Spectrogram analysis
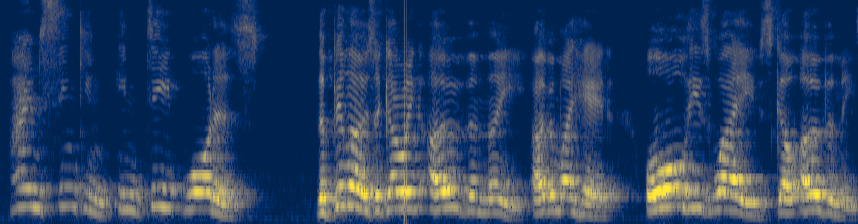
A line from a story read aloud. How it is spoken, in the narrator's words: He cried out to his good friend Hopeful, saying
